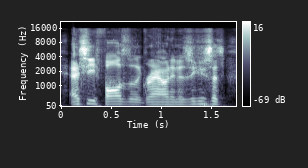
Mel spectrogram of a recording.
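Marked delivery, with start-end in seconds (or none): none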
